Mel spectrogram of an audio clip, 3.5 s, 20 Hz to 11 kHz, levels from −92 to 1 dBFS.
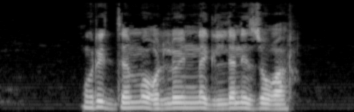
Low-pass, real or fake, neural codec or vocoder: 9.9 kHz; real; none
